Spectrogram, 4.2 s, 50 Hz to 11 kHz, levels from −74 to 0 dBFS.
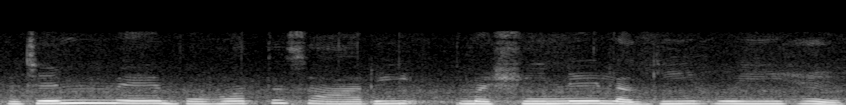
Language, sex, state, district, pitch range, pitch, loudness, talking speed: Hindi, female, Madhya Pradesh, Dhar, 235-260 Hz, 245 Hz, -13 LUFS, 115 wpm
